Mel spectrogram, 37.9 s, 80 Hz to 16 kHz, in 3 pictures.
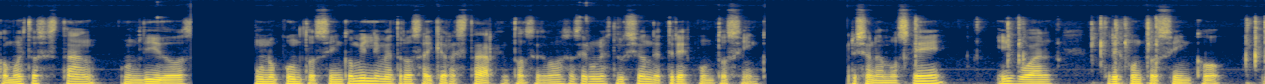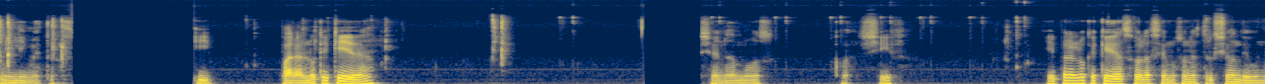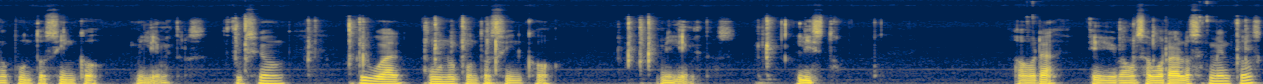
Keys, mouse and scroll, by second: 0.1-1.0 scroll up 4, 1.6 shift+click, 4.2-5.1 scroll down 4, 5.9 click, 9.1 e, 10.1 shift+0, 11.2 KP_Decimal, 11.5 KP_5, 12.5 m, 13.2 KP_Enter, 14.6 click, 15.5 scroll up 1, 16.0 shift+click, 16.7 shift+scroll up 1, 17.6 c, 18.3 click, 19.8 shift+click, 20.5 shift+click, 21.0 shift+click, 21.5 shift+click, 21.9 shift+click, 22.4 shift+click, 22.9 shift+right click, 23.2-23.6 shift+scroll down 3, 24.0 middle click, 27.7 e, 28.8 shift+0, 29.6 KP_1, 29.9 KP_Decimal, 30.2 KP_5, 31.5 m, 32.9 KP_Enter, 35.6 click, 36.6 a, 37.4 alt+shift+right click.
